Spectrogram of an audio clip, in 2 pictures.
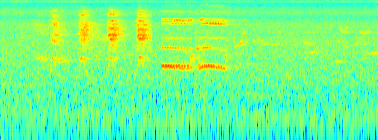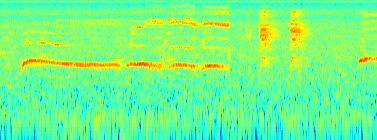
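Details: Chinese hwamei, female and male, singing to coax other hwamei into song; rasping bursts precede drawn-out clear whistles sliding slightly downward, followed by more harsh notes, over a continuous soft waterfall.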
